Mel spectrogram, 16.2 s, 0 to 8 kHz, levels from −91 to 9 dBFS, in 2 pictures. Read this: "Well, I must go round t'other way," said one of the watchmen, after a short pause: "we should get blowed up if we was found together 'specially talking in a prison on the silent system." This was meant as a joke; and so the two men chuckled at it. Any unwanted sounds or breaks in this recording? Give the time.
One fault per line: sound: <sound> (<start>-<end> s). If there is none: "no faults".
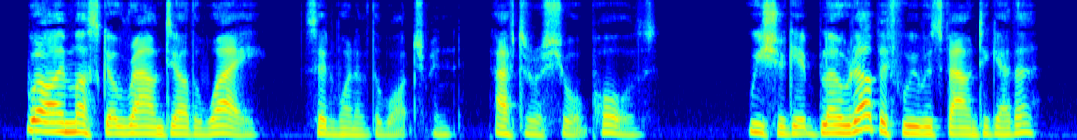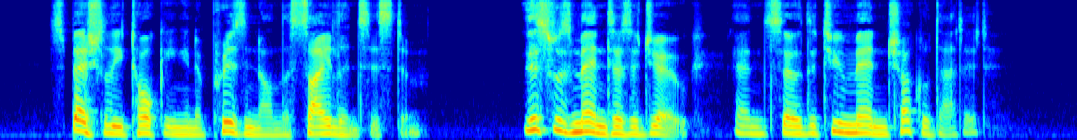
no faults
